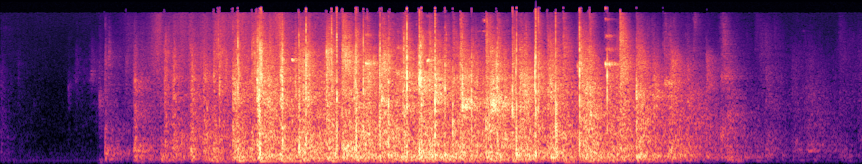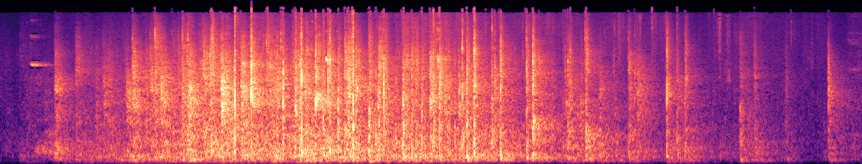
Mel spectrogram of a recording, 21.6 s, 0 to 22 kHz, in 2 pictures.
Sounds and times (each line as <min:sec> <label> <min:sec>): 0:02.0 Scattered running 0:08.0
0:11.8 Scattered running 0:19.3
